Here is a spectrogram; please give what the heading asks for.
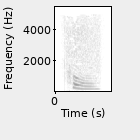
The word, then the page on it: pull: {pʋl}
